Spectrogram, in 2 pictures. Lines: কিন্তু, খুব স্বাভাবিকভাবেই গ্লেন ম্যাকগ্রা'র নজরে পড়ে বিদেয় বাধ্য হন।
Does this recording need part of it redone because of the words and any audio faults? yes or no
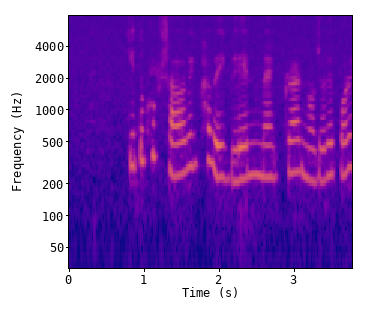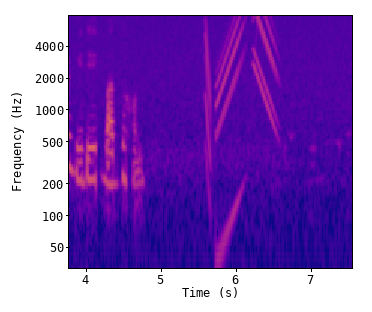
yes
